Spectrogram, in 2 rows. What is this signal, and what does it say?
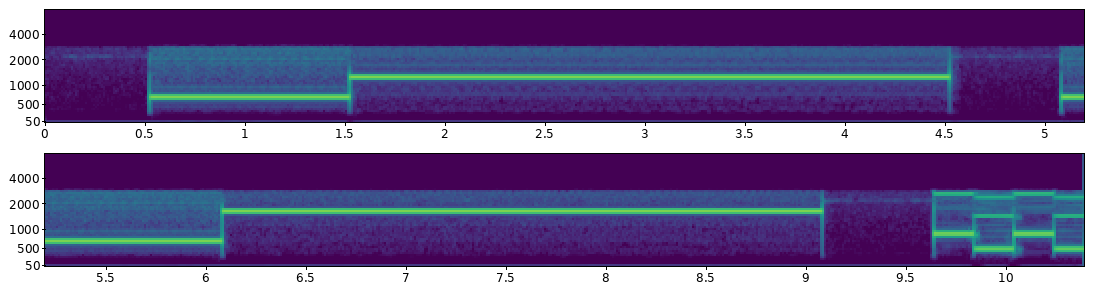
Two-tone page, heard as a one-second tone, then a three-second tone, about 690 then 1250 Hz, about 690 then 1650 Hz, with noise. It is heard from 0.5 to 9.1 s.
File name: wcalert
